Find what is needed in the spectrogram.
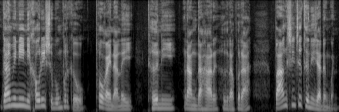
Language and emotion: Bodo, disgusted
